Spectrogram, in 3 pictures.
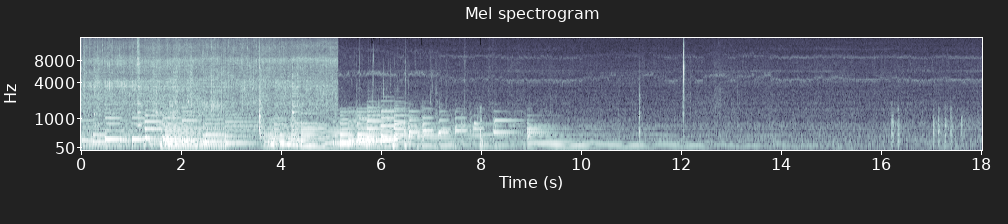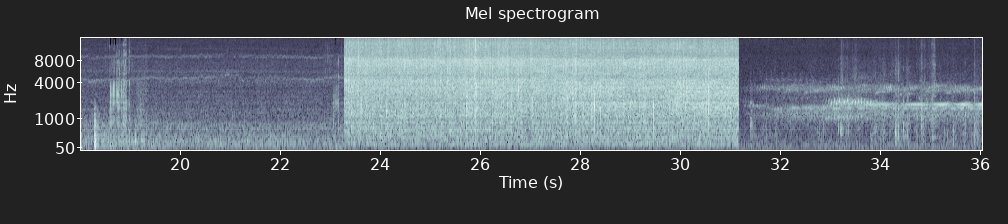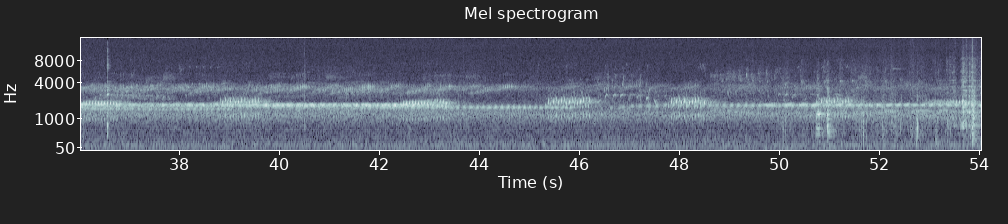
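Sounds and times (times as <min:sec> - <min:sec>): food sizzling in a pan: 0:00.0 - 0:05.2, 0:23.3 - 0:31.2
frogs trilling: 0:08.4 - 0:21.6, 0:31.4 - 0:54.0
frog calls and chirping: 0:31.4 - 0:53.8.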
